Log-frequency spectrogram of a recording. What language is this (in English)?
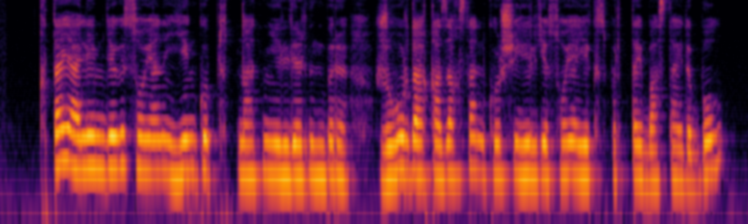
Kazakh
